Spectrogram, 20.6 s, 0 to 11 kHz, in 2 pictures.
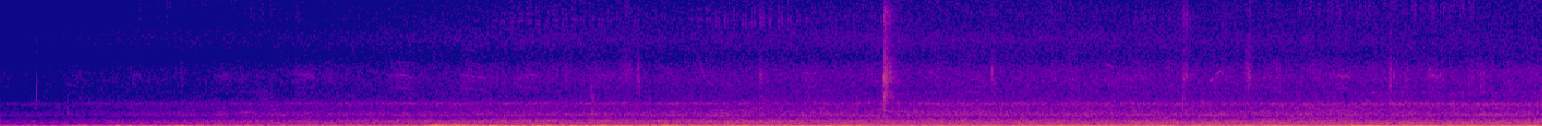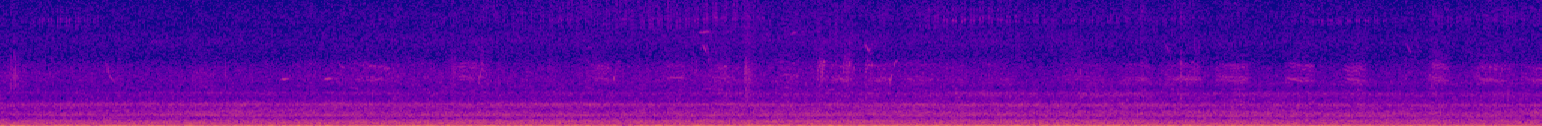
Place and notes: stilte ? met de trein op de achtergond
Leiden, The Netherlands, 2 September 2011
